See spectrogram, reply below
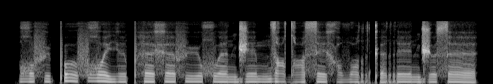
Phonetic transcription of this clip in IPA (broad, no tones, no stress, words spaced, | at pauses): ʁʷɪfypʼʊːf ʁʷe jɪːpʰɛxɛːfyː χʷɛːnd͡ʒeːmnzɛ dˤeːsexʊ ðˤʊrkʼɛreː nd͡ʒøsɛ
